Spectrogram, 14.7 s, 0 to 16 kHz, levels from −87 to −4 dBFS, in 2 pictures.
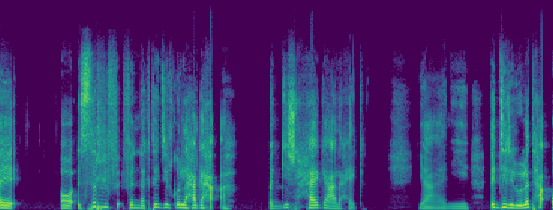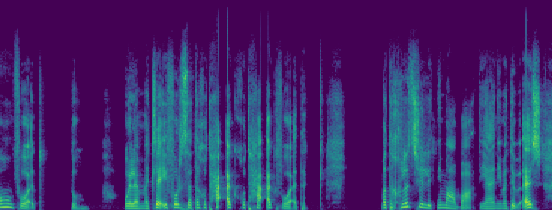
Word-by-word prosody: أ 195 -1 +8 0.7
آه، 180 -1 +3
السر 275 +8 +4
في - - -4
في 210 - -1
إنك 185 -2 -3
تدّي 230 -1 -1
لكُلّ 215 0 +2
حاجة 195 0 +4
حقّها، - - +1 0.5
ما 165 - -1
تجيش 205 +7 +3
حاجة 200 0 +2
على 160 -4 +1
حاجة، - - -9 0.8
يعني 145 - -9 0.3
اِدّي 215 0 +6
للولاد 200 +5 +4
حقّهم 255 +2 +1
في 190 - -9
وقتهم 135 -4 -11 0.5
ولمّا 165 0 -3
تلاقي 205 - +1
فرصة 220 -2 -1
تاخد 215 +2 -8
حقّك - - +2
خُد - - -12
حقّك - - -1
في - - -12
وقتك. - - -8 1.0
ما 210 - -1
تخلطش 275 +7 -2
الاتنين 205 -3 -7
مع 180 -4 -4
بعض، 150 - -9
يعني 160 +1 -8
ما 170 - -9
تبقاش 205 +4 +3
195 Hz, 155 wpm, -21 LUFS, 165-215 Hz, 1.0 s, أ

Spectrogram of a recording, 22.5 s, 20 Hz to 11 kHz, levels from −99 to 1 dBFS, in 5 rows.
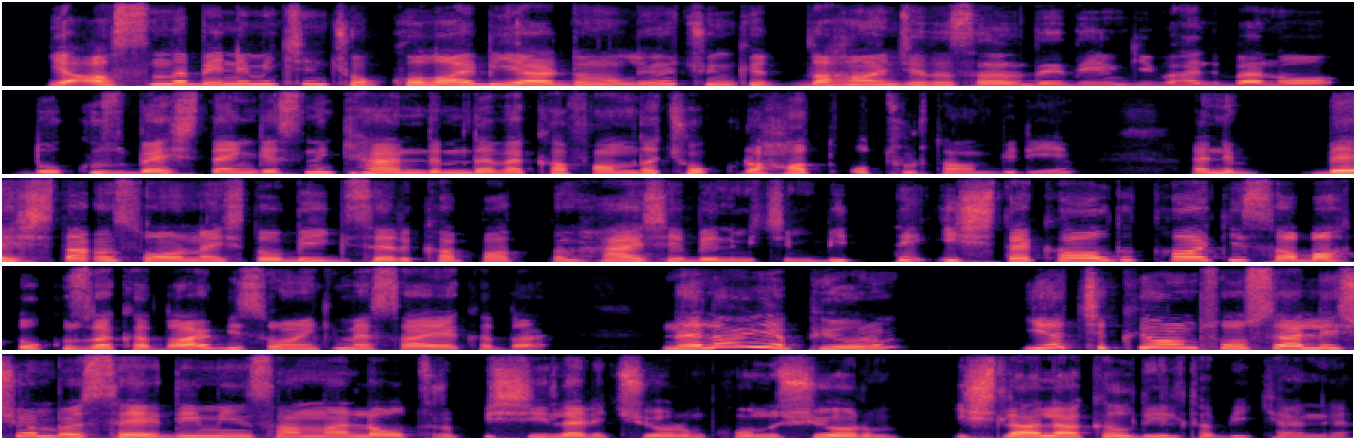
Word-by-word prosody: Ya - - +4
aslında 315 +7 +2
benim 315 +3 +2
için 345 0 -2
çok 295 -4 -3
kolay 285 +2 +4
bir 275 - 0
yerden 255 +2 +4
alıyor. 265 +4 -2
Çünkü 270 - -6
daha 235 +4 +3
önce 270 +1 -2
de 275 - -2
sana 265 -2 -2
dediğim 260 +4 -7
gibi 260 +1 -11
hani 240 -4 -8
ben 230 0 +3
o 245 0 -3 0.2
9-5 250 +2 -1
dengesini 250 +5 -1
kendimde 230 0 0
ve 270 - +1
kafamda 230 +3 -2
çok 260 -6 -3
rahat 240 +6 +1
oturtan 190 -2 -7
biriyim. 245 - -11 0.4
Hani 235 -2 -2 0.2
5'ten 290 - +4
sonra 265 -5 -1
işte 245 -1 -3
o 240 - 0
bilgisayarı 245 +1 -2
kapattım. 275 +2 -6
Her 290 -1 +4
şey 270 -2 -4
benim 235 -2 0
için 200 -1 -10
bitti, 295 +6 -5
işte 275 +3 +1
kaldı. 325 +2 +1
Ta 380 -1 +5
ki 365 0 -5
sabah 285 -3 0
9'a 260 -1 0
kadar, 255 - +3
bir 300 - -2
sonraki 260 0 -3
mesaiye 225 -4 0
kadar. - - -7 0.4
Neler 460 - +4
yapıyorum? 270 -1 -1 0.4
Ya 385 +7 +2
çıkıyorum 425 0 +2
sosyalleşiyorum 335 0 +2
böyle 290 0 +3
sevdiğim 280 +2 +2
insanlarla 285 -1 0
oturup 265 +3 -4
bir - - -6
şeyler 255 +1 +2
içiyorum, 225 -3 -3
konuşuyorum. 220 -2 0 0.2
İşle 215 0 +3
alakalı 195 0 +4
değil, 200 0 -3
tabi 165 -3 -9
ki, 180 - -11
hani. 175 0 -12
260 Hz, 185 wpm, -31 LUFS, 230-295 Hz, 0.4 s, Ta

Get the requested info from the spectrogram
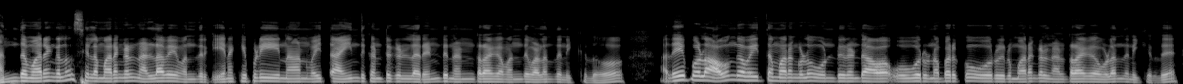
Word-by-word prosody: அந்த 150 +9 +2
மரங்களும் 170 +7 +1
சில 155 -2 +1
மரங்களும் 155 +1 +1
நல்லாவே 150 +3 +3
வந்திருக்கு. 120 -1 -5
எனக்கு 140 +2 -4
எப்படி 160 0 0 0.2
நான் 135 0 -1
வைத்த 140 +1 -3
5 150 +1 -3
கன்றுகள்ல, 135 -2 -1
2 140 +4 -1
நன்றாக 125 0 0
வந்து 120 +1 -4
வளந்து 120 +1 -3
நிக்குதோ, 95 +1 -6 0.6
அதேபோல 195 +2 +3
அவுங்க 200 +3 +1
வைத்த 180 0 -1
மரங்களும் 155 +1 0
1 150 0 -2
2 145 0 +1 0.4
ஒவ்வொரு 145 0 +1
நபருக்கும் 150 +2 -1
1,2 140 -2 -1
மரங்கள் 140 0 -2
நன்றாக 130 +1 +1
வளர்ந்து 130 -1 -3
நிக்கிறது. 100 +3 -5
140 Hz, 150 wpm, -22 LUFS, 125-155 Hz, 0.6 s, நல்லாவே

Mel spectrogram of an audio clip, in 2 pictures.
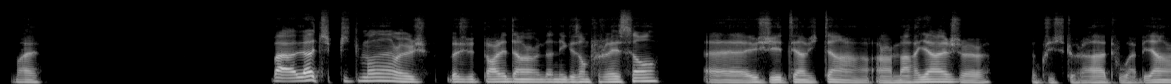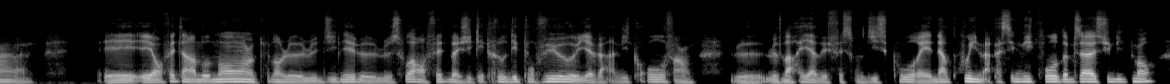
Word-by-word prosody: Ouais. 105 -2 -3 2.3
Bah 150 0 +5
là, 185 +4 +6
typiquement, 165 +2 -2
heu, 130 -3 +3
je 115 -1 -5 0.2
bah 120 - 0
je 120 - -2
vais 120 - -2
te 115 - -12
parler 125 0 +2
d'un 115 -2 +2
d'un 115 0 -2
exemple 115 +1 -1
récent. 150 +6 +1 0.5
Heu, 100 0 0
j'ai 105 +1 +1
été 110 +3 -2
invité 105 0 -1
à 110 - +2
un 95 -2 -3
à 95 - -7
un - - -2
mariage, 115 +4 +2
heu, 95 -1 -1 0.5
donc 90 -2 -10
jusque-là, 90 +2 -4
tout 85 +1 -12
va 85 0 -6
bien. 100 -1 -1 0.8
Et 100 +1 +1
et 105 - +5
en 105 - 0
fait, 140 +5 -2
à 120 - +4
un 110 - +3
moment, 115 +2 +3
pendant 105 +1 -4
le 100 -1 -1
le 95 0 -2
dîner, 105 +3 -1
le 90 -4 -2
le 95 +1 -5
soir, 120 +5 0
en 100 - -1
fait, 115 +5 -2
bah 110 -3 0
j'ai 95 0 -3
été 105 - -6
pris 125 - -5
au 115 - +1
dépourvu, 115 +3 0
heu, 115 -5 +4
il 95 - -1
y 95 - +2
avait 95 -1 -1
un 90 - -8
micro 100 +4 -4
enfin 95 -4 -4 0.4
le 85 +1 -4
le 100 +2 -2
mari 100 +3 0
avait 95 -2 -1
fait - - -9
son - - -10
discours 95 +3 -2
et 95 0 +3
d'un 105 +2 +3
coup 135 +5 +3
il 120 -4 +4
m'a - - 0
passé 115 -1 -4
le 130 - +1
micro 130 +1 +3
comme 115 -1 +1
ça 130 +1 +8
subitement 125 +3 0
105 Hz, 195 wpm, -23 LUFS, 95-120 Hz, 2.3 s, ça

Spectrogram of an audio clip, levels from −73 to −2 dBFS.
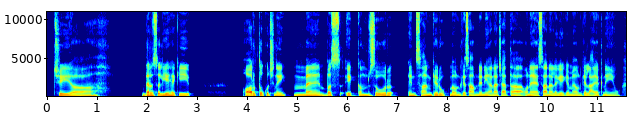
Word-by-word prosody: जी। 115 -3 +3
अ, 105 -1 -1 1.0
दरअसल 155 +7 +4
ये 170 +1 +4
है 165 0 +2
कि 190 +1 -1 1.1
और 200 0 +5
तो 225 - +4
कुछ 205 -1 -2
नहीं 145 0 0 0.4
मैं 165 -1 +2
बस 160 +2 +4 0.2
एक 135 0 -1
कमज़ोर 125 +6 +1 0.4
इंसान 115 +2 +1
के 155 +1 +1
रूप 115 -4 -3
में 135 - +1
उनके 125 +2 -2
सामने 105 +1 0
नहीं 110 -2 -1
आना 105 +2 0
चाहता, 110 +1 0
उन्हें 115 +2 -1
ऐसा 115 +5 +2
ना 110 -2 0
लगे 110 +3 -1
कि - - -3
मैं 105 -3 -3
उनके 105 +3 -3
लायक 110 +2 -2
नहीं 95 -4 -5
हूँ। 90 +2 -11
120 Hz, 170 wpm, -24 LUFS, 110-150 Hz, 1.1 s, और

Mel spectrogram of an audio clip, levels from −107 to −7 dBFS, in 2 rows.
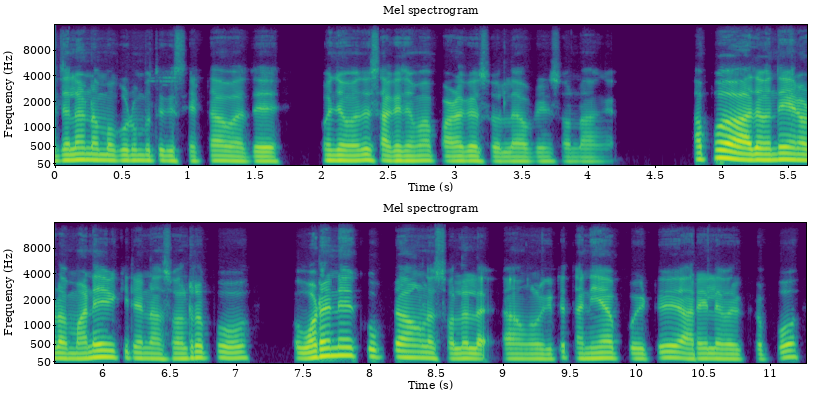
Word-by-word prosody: இதெல்லாம் 145 +4 +1
நம்ம 145 -1 0
குடும்பத்துக்கு 135 -1 -2
செட் 125 +1 -8
ஆவாது. 120 -1 -1 0.4
கொஞ்சம் 135 -1 +2
வந்து 140 +2 +1
சகஜமா 130 0 0
பழக 125 +1 0
சொல்லு, 115 0 -4
அப்படின்னு 115 0 -8
சொன்னாங்க. 110 -1 -10 0.7
அப்போ 200 +6 +2 0.2
அத 150 - +6
வந்து 160 +2 +3
என்னோட 145 -2 +3
மனைவிகிட்ட 155 -1 +2
நான் 130 -1 -4
சொல்றப்போ, 150 +2 -1 0.6
உடனே 200 +6 +6
கூப்பிட்டு 170 -2 -3
அவங்கள 150 -2 0
சொல்லல. 130 -1 0 0.2
அவங்கள்கிட்ட 125 +2 -4
தனியா 140 +2 +1
போய்விட்டு 130 +3 -5 0.2
அறையில 130 0 -1
இருக்கிறப்போ, 120 +4 -6
130 Hz, 150 wpm, -22 LUFS, 125-145 Hz, 0.7 s, அத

